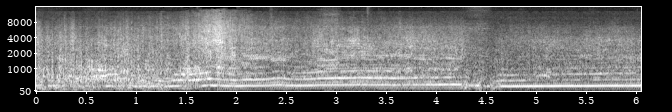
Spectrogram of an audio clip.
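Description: Group B rally car's engine held at high revs, its note rising slightly, then a short break and a shift to a slightly lower steady note about four seconds in, like a gear change.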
